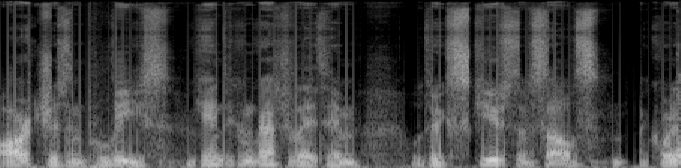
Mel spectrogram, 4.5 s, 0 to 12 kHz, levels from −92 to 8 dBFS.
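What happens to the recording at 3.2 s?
At 3.2 s the speech sits an octave low, doubled and choppy, from interleaved audio read as planar throughout. Each 48 ms block splits wrongly into halves.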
